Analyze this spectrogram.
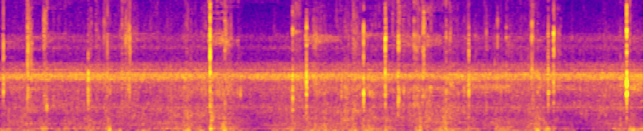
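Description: A swarm of honeybees buzzing around a wild hive: a steady, wavering drone with scattered faint clicks.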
